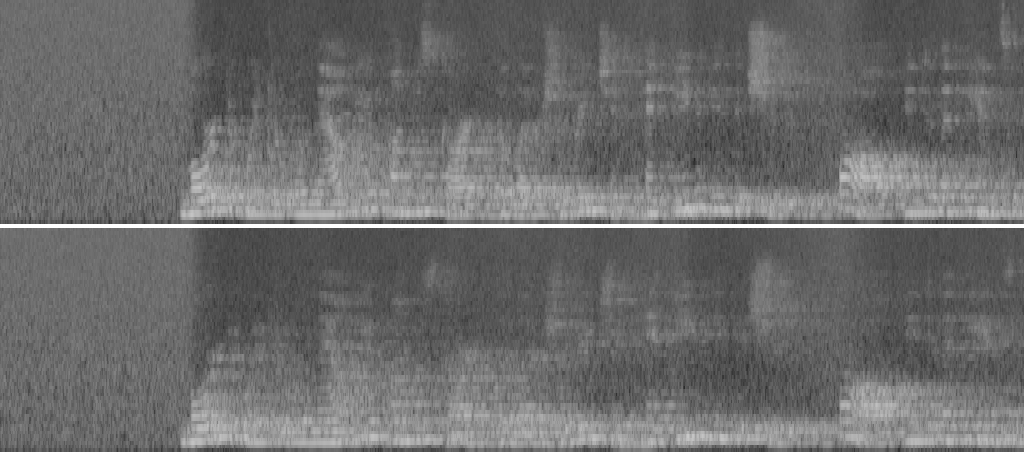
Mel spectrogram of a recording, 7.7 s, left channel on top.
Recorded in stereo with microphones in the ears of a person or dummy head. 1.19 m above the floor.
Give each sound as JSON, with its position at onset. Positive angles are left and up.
{"t": 1.4, "sound": "a woman speaking", "side_deg": 50, "distance_m": 7.5}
